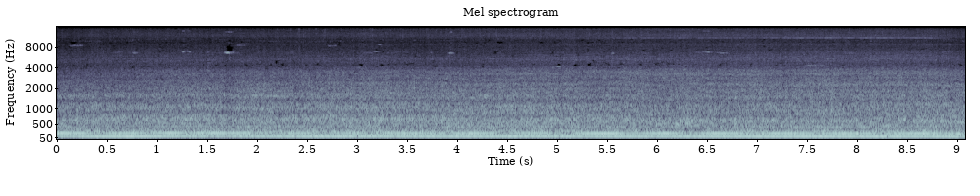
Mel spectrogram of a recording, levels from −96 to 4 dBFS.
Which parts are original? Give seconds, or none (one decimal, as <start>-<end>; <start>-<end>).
0.0-9.1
